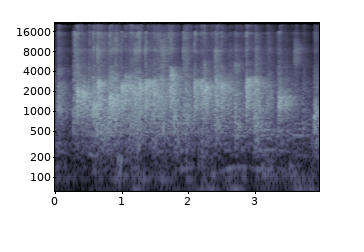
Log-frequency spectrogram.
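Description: Classroom applause from students in a biology lesson, a dense, steady patter of many hands clapping close by for about four seconds, with a few louder claps standing out.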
